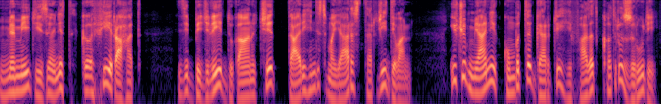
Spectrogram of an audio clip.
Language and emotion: Kashmiri, happy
